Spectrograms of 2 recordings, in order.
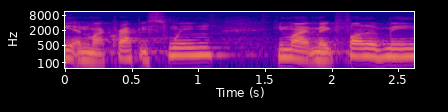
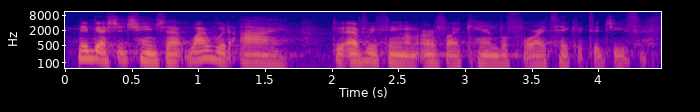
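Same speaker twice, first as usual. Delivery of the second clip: quieter self-address; 6 semitones lower, 7 dB quieter than usual. Real, not acted. Rephrases to himself, quieter.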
